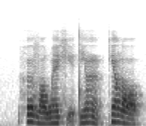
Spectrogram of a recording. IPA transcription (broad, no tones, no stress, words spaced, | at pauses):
hɵ vɒwɛ̃xʲḛ tjə̃ | kʲɛ̃lˠɔ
